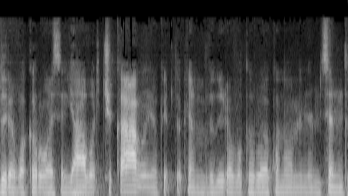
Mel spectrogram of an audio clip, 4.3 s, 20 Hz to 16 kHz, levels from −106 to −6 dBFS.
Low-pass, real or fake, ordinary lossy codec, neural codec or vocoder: 14.4 kHz; fake; MP3, 48 kbps; codec, 44.1 kHz, 2.6 kbps, DAC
